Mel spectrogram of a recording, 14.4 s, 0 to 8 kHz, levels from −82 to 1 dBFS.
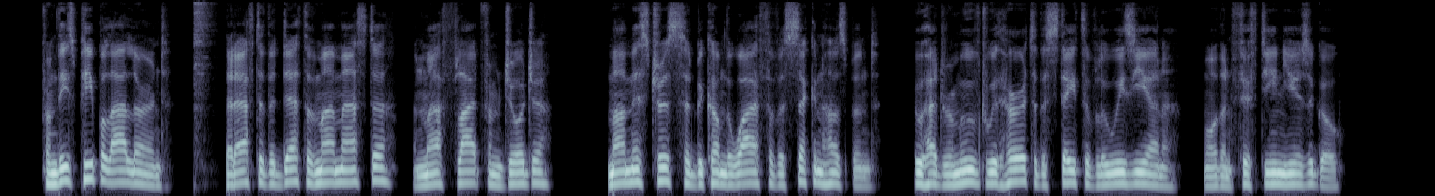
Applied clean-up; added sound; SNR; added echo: none; Hi-hat; 20 dB; none.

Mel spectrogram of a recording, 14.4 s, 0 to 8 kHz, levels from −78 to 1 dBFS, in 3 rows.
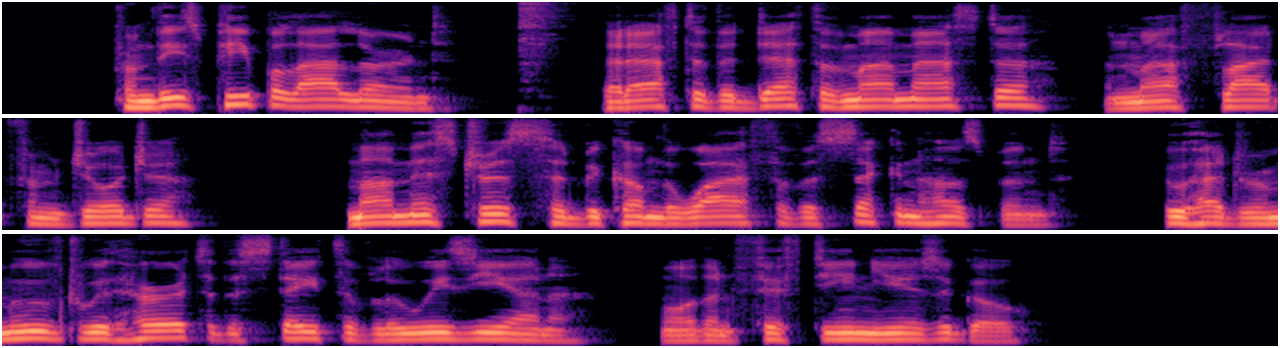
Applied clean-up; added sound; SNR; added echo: classical method log-MMSE.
